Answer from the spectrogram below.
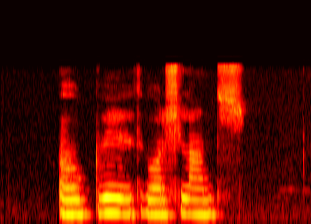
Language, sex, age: Icelandic, female, 10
